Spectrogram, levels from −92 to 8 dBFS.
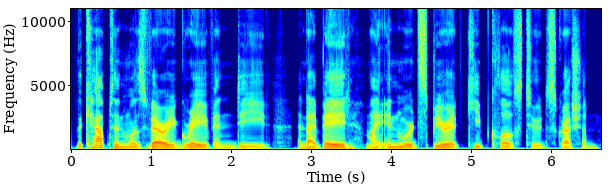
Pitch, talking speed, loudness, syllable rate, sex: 90 Hz, 145 wpm, -20 LUFS, 4.1 syllables/s, male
